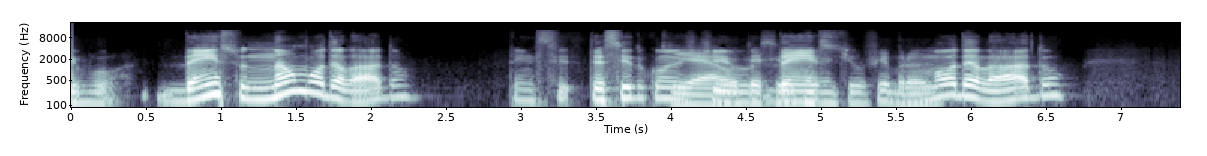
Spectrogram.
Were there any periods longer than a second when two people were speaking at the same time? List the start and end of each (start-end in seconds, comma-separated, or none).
3.9-5.8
